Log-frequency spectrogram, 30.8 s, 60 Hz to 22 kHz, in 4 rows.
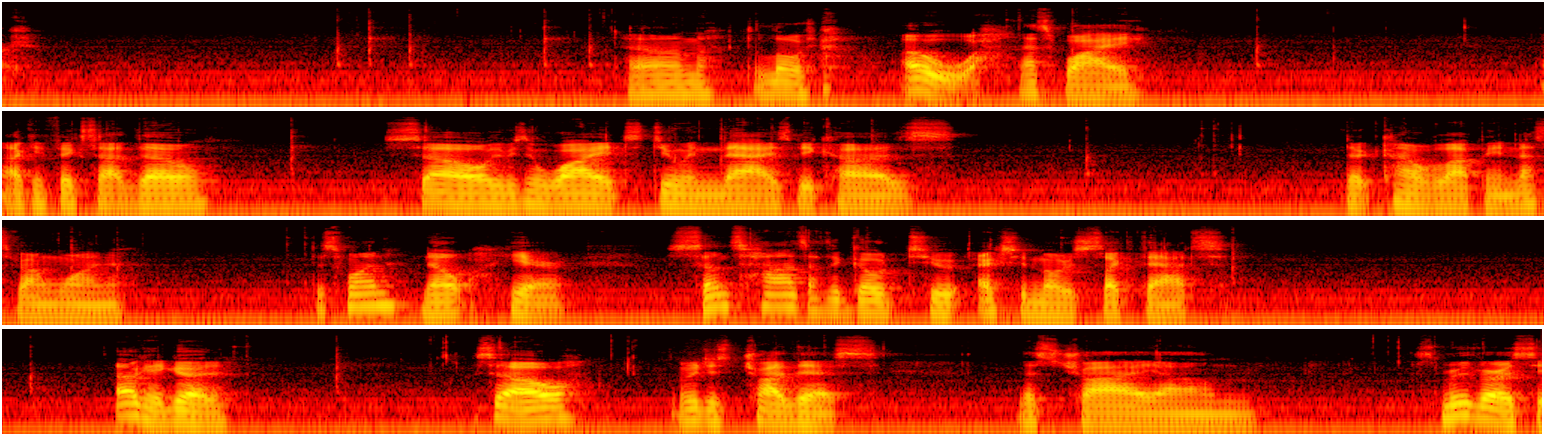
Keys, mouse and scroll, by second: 1.8 shift+middle click, 2.2-2.6 scroll up 6, 2.6 shift+middle click, 3.1-3.5 scroll up 2, 3.4 Tab, 5.0 click, 5.3 middle click, 8.4 click, 9.1 middle click, 11.2 shift+middle click, 11.7-12.1 scroll up 2, 12.0 middle click, 13.6 shift+click, 15.3 ctrl+z, 15.7 shift+middle click, 16.1-16.6 scroll up 3, 16.8 shift+click, 18.0 ctrl+z, 19.6 click, 20.6 shift+click, 21.2-21.5 scroll down 3, 21.5 middle click, 24.2 click, 24.8 middle click, 27.1 right click.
